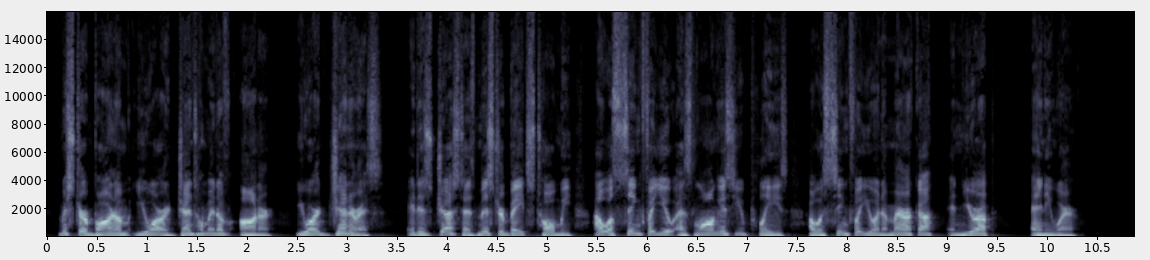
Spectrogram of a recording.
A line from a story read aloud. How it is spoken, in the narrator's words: cordially grasped me by the hand and exclaimed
